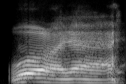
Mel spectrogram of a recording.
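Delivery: lusty, drawn-out pirate cheer; imitated pirate, loud swelling start; pirate character. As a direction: roar it like a rogue, then ease off. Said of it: "like this pirate character".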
